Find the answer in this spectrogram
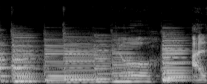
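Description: Keyboard backing music with a piano sound, playing a short instrumental phrase of several notes that change about every half second.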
